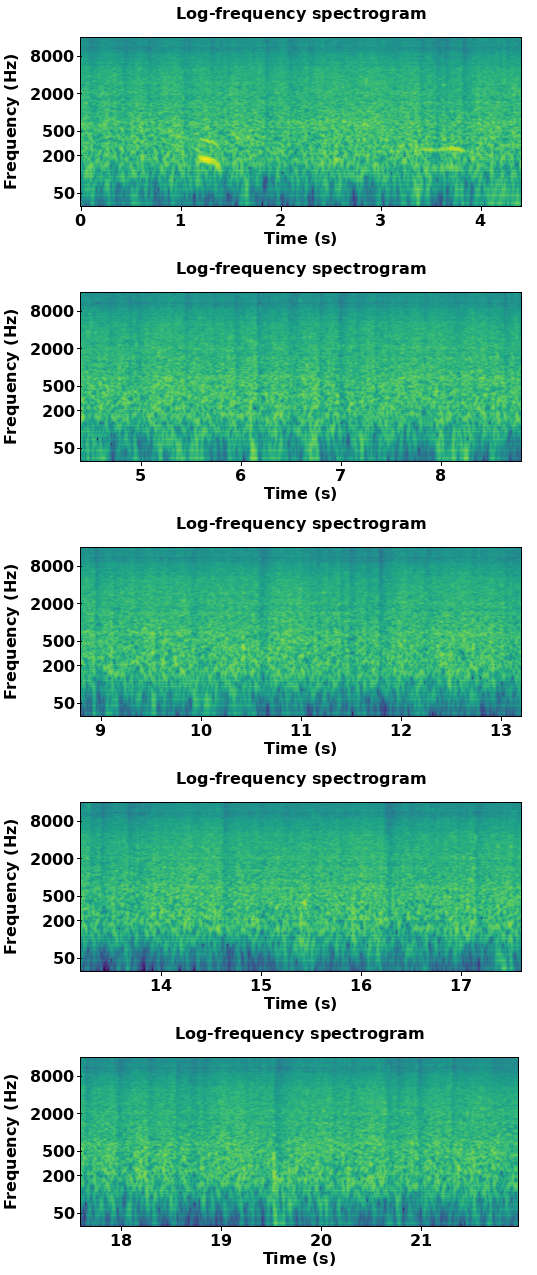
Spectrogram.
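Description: Heavy rain pouring steadily on bamboo foliage and a leaf-thatched shelter: a dense, even hiss with no let-up.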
